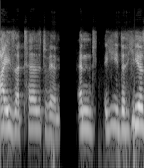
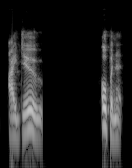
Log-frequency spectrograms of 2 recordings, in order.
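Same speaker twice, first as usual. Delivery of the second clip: voice carrying a heard scowl; 4 semitones lower, 7 dB quieter than usual. Playing a character who can't stare him down, so gives the scowl: scowling voice. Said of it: "you can hear the scowl on my voice".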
